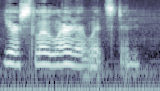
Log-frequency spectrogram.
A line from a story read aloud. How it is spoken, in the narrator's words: said O'Brien gently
